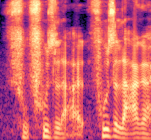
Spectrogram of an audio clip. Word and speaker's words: fuselage: Fuselage heißt das auf Deutsch ausgesprochen und wie es Englisch genau ausgesprochen wird, Fuselage oder so.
